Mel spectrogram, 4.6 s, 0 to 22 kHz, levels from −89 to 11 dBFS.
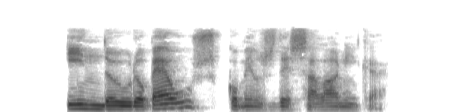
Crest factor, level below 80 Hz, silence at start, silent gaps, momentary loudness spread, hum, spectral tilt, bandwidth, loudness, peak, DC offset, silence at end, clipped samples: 18 dB; -62 dBFS; 0.65 s; 2.23-2.28 s; 14 LU; none; -5.5 dB/octave; 7.8 kHz; -18 LUFS; -2 dBFS; under 0.1%; 0.85 s; under 0.1%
